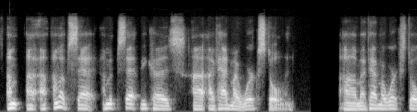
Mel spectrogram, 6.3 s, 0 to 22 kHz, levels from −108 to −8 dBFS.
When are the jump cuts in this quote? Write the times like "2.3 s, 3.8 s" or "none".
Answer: none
